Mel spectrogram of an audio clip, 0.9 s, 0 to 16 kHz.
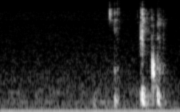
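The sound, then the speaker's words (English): A few quick keyboard key taps in close succession as a search is typed into the Google search bar, crisp and fairly quiet, clustered near the end against a faint, still background with no voices. “Why am I typing a number one song on my 22nd birthday into the Google search bar?”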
